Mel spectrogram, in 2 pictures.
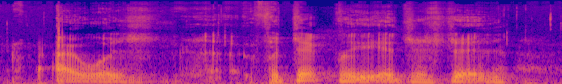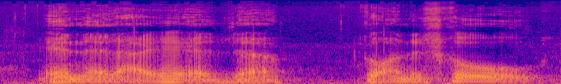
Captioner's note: none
